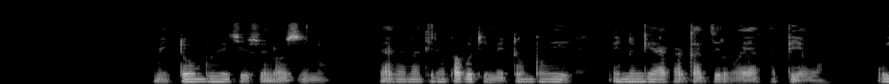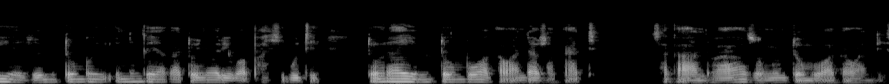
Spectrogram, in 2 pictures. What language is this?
Ndau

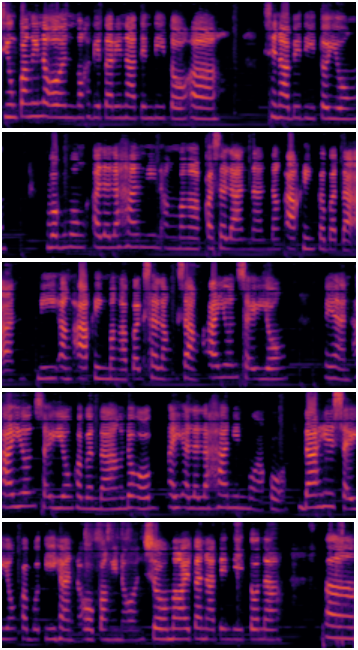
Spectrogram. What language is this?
Filipino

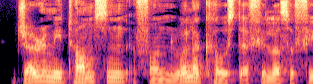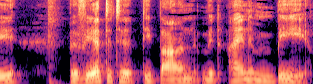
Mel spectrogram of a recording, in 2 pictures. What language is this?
German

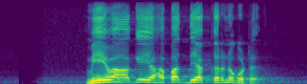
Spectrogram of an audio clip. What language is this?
Sinhala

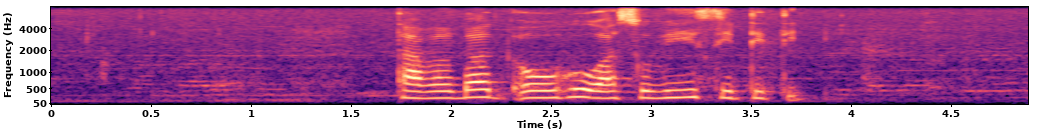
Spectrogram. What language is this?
Sinhala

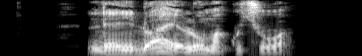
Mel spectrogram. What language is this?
Taita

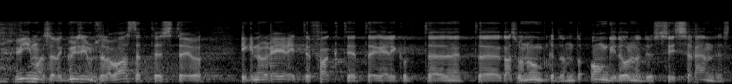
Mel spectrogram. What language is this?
Estonian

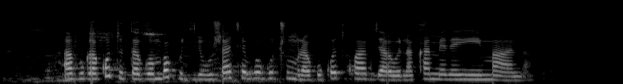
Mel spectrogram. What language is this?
Kinyarwanda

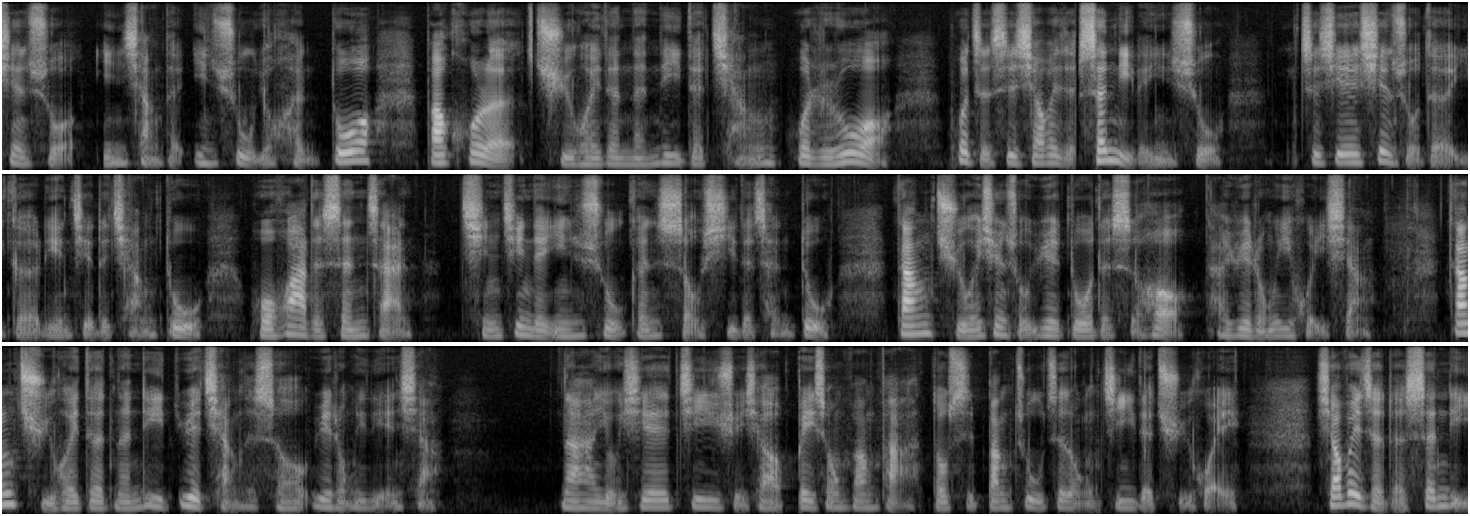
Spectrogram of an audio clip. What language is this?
Chinese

